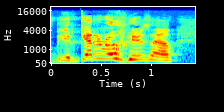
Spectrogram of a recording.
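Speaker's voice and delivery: hint of old-fashioned posh Dublin; posh Dublin accent. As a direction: imitate a posh Dublin accent, slightly exaggerated. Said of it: "Posh accent".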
